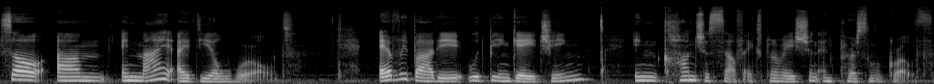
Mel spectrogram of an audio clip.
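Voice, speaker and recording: Speaking at a fairly slow pace, a woman with a German accent uses a fairly low pitch and lively intonation. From Austria. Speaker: psychotherapist. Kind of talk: interview. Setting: studio.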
